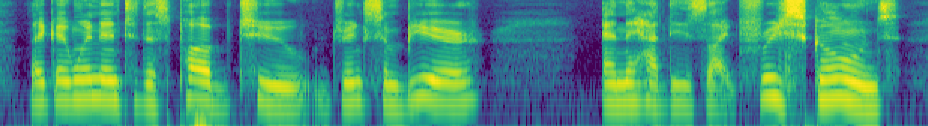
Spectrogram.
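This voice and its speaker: Speaking fairly slowly with an American accent, a woman has a dark, mellow tone at medium pitch on a very clean recording with a silent background. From California. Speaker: punk guitarist. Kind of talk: casual chat. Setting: in-person studio. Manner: animated.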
